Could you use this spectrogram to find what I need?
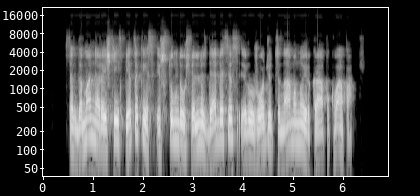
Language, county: Lithuanian, Šiauliai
